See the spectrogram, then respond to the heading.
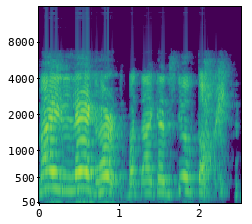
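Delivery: very high, very loud, slow put-on Mexican accent. Retelling a wrestling announcer's words: put-on Mexican accent. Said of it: "I like how I give him a Mexican accent".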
